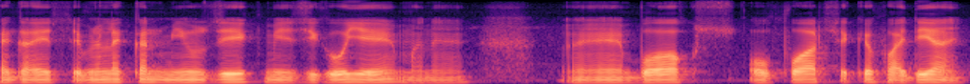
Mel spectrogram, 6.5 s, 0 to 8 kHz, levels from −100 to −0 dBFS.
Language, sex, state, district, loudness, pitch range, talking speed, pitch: Chakma, male, Tripura, Dhalai, -19 LUFS, 85-90 Hz, 130 wpm, 90 Hz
